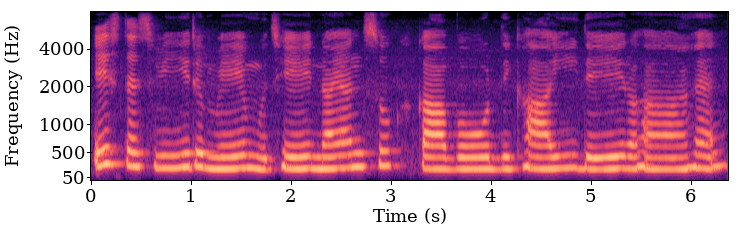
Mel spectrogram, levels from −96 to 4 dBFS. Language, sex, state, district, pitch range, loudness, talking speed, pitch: Hindi, female, Madhya Pradesh, Katni, 210-245 Hz, -15 LUFS, 105 wpm, 215 Hz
